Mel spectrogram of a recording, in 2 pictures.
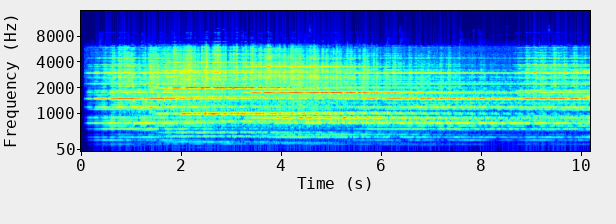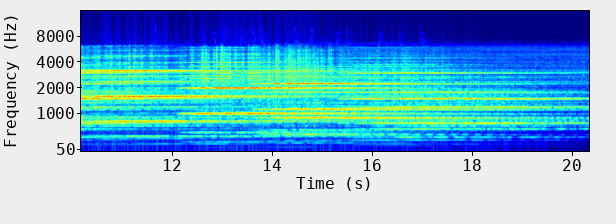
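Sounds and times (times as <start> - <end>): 
ethereal guitar: 0.1 - 20.3.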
